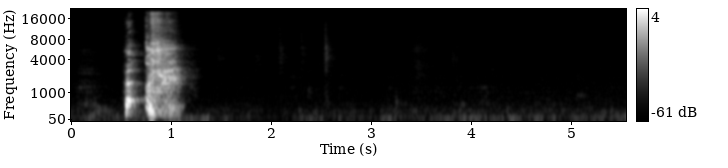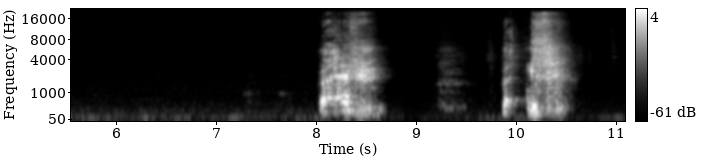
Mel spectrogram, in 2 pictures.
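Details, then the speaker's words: Sick person with a sensitive nose gives three induced, explosive, spraying sneezes, each preceded by a short in-breath and separated by quiet pauses. "I'm sick, but I don't used to sneeze naturally, so I have to induce. Hope you don't mind."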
